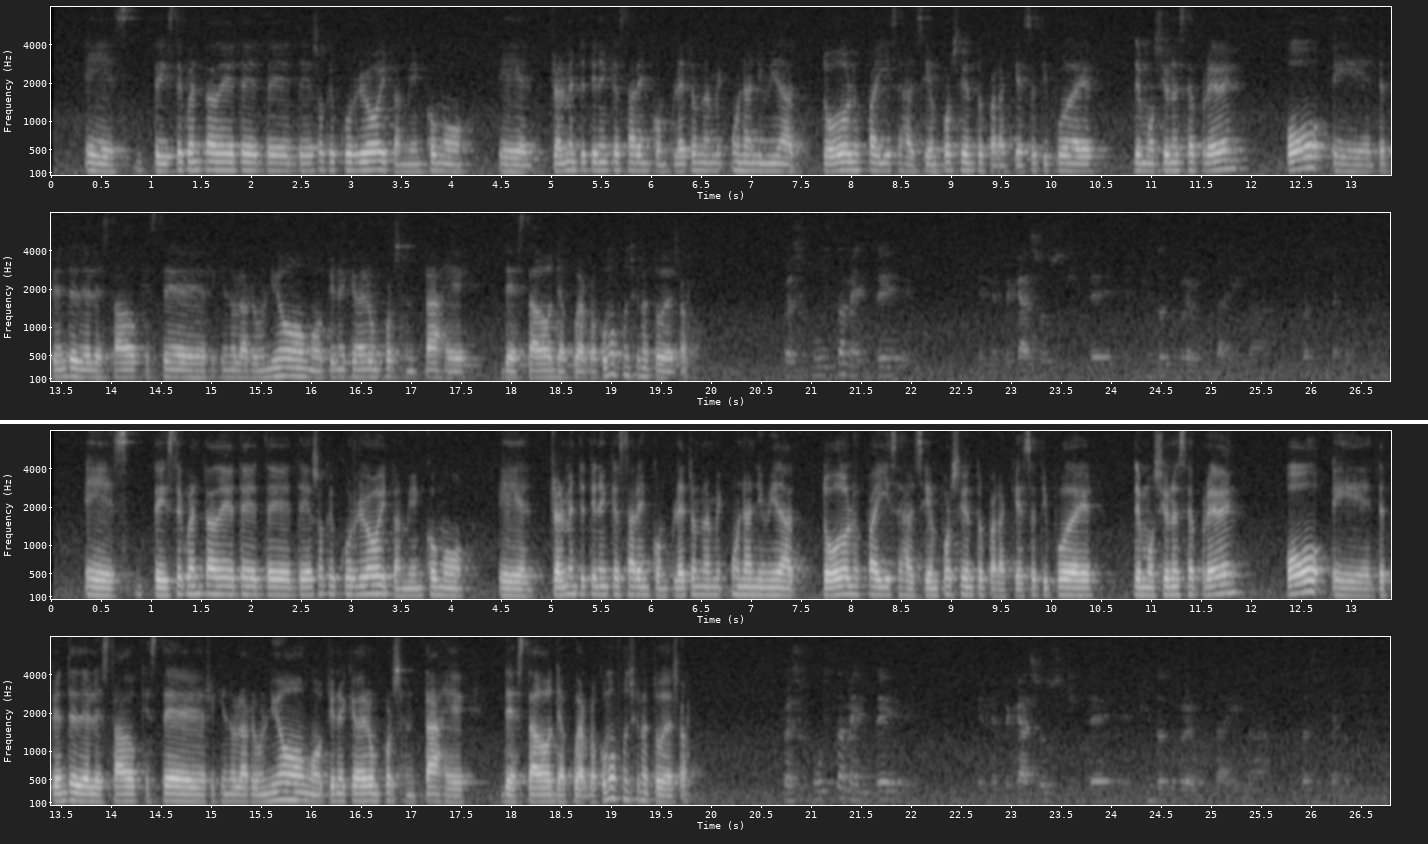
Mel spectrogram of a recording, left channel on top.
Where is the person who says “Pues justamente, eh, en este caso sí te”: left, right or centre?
Right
